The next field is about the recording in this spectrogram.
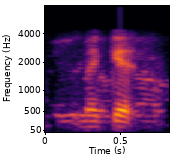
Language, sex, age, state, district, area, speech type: Hindi, male, 60+, Rajasthan, Jaipur, urban, conversation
